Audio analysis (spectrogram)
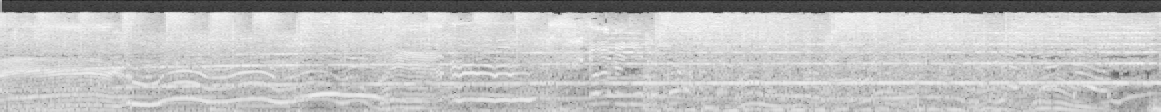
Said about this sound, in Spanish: Pendiente a la patrulla radioactiva que estará rondando por las calles de la ciudad. Efecto de patrulla.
